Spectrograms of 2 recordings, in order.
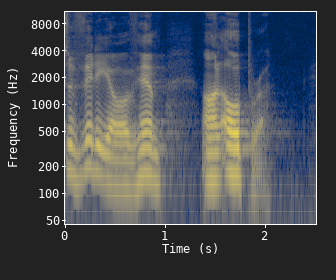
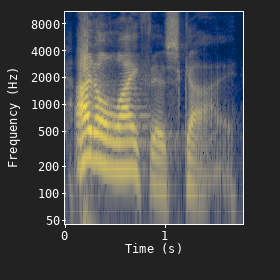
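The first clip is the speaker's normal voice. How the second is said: ordinary talk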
